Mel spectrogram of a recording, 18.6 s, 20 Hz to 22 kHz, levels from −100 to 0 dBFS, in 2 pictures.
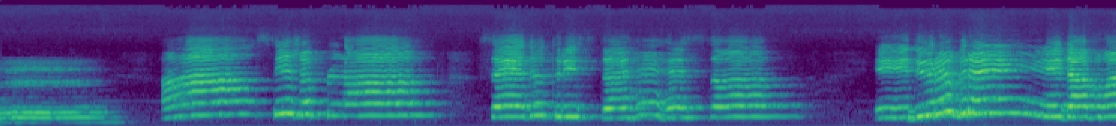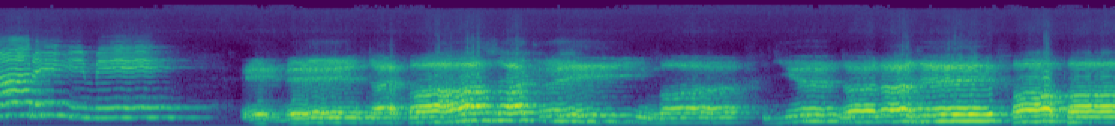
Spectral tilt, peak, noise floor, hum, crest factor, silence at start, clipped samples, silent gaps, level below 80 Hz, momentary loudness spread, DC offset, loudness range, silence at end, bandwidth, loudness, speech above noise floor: -5 dB/octave; -2 dBFS; -65 dBFS; none; 18 dB; 0 s; under 0.1%; none; -70 dBFS; 17 LU; under 0.1%; 9 LU; 0 s; 16.5 kHz; -20 LUFS; 49 dB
